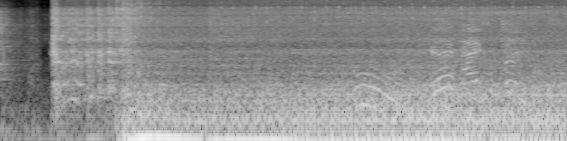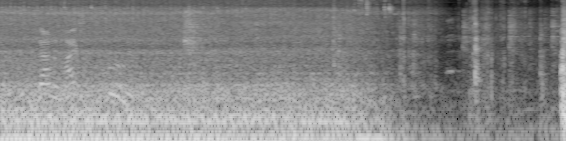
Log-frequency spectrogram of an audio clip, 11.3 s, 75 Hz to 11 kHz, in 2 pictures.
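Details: Isuzu NPR dump truck started right after an oil change and run 10-15 seconds to circulate oil: engine catches quickly and settles into a steady, even low idle with no knocks or misses; normal start and idle.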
